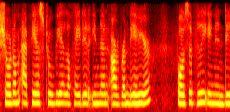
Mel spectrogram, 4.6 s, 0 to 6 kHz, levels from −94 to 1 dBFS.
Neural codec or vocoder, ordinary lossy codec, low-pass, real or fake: codec, 16 kHz in and 24 kHz out, 0.4 kbps, LongCat-Audio-Codec, fine tuned four codebook decoder; none; 5.4 kHz; fake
